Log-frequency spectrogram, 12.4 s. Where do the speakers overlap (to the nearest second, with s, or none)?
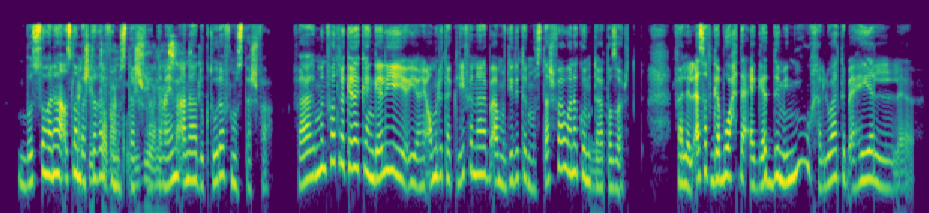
1 s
